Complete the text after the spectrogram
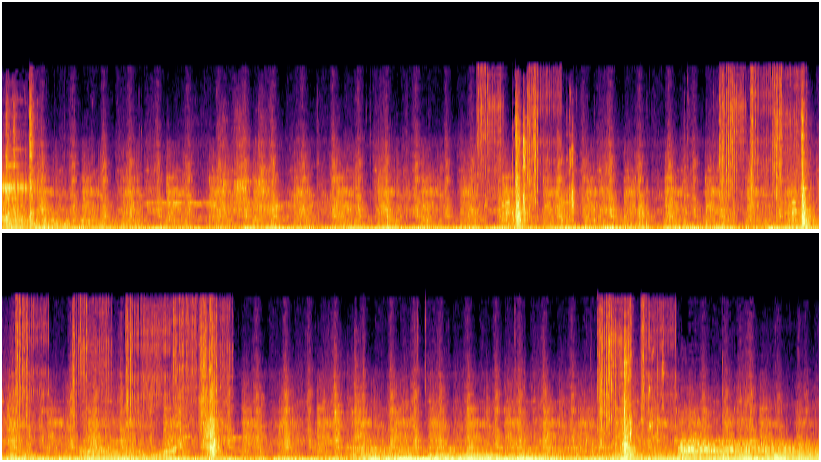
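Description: A machine engine rumbles and rattles steadily nearby.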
